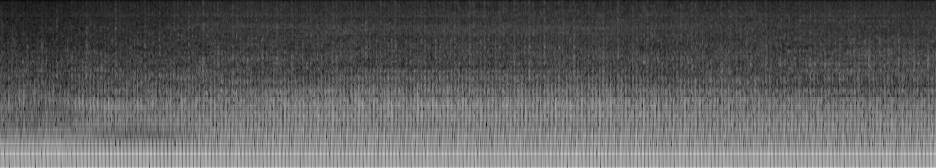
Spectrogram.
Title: Jeep engine with exhaust leak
